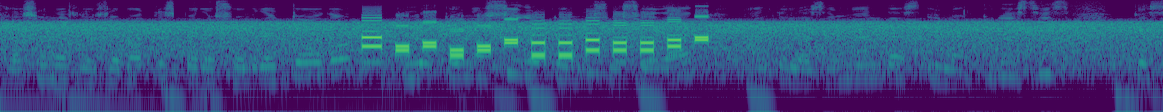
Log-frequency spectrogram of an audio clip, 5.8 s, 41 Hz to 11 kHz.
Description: Multi-frequency trunk signalling (R1, as on North American trunks), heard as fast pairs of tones, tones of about 70 ms. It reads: KP 36130448559 ST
